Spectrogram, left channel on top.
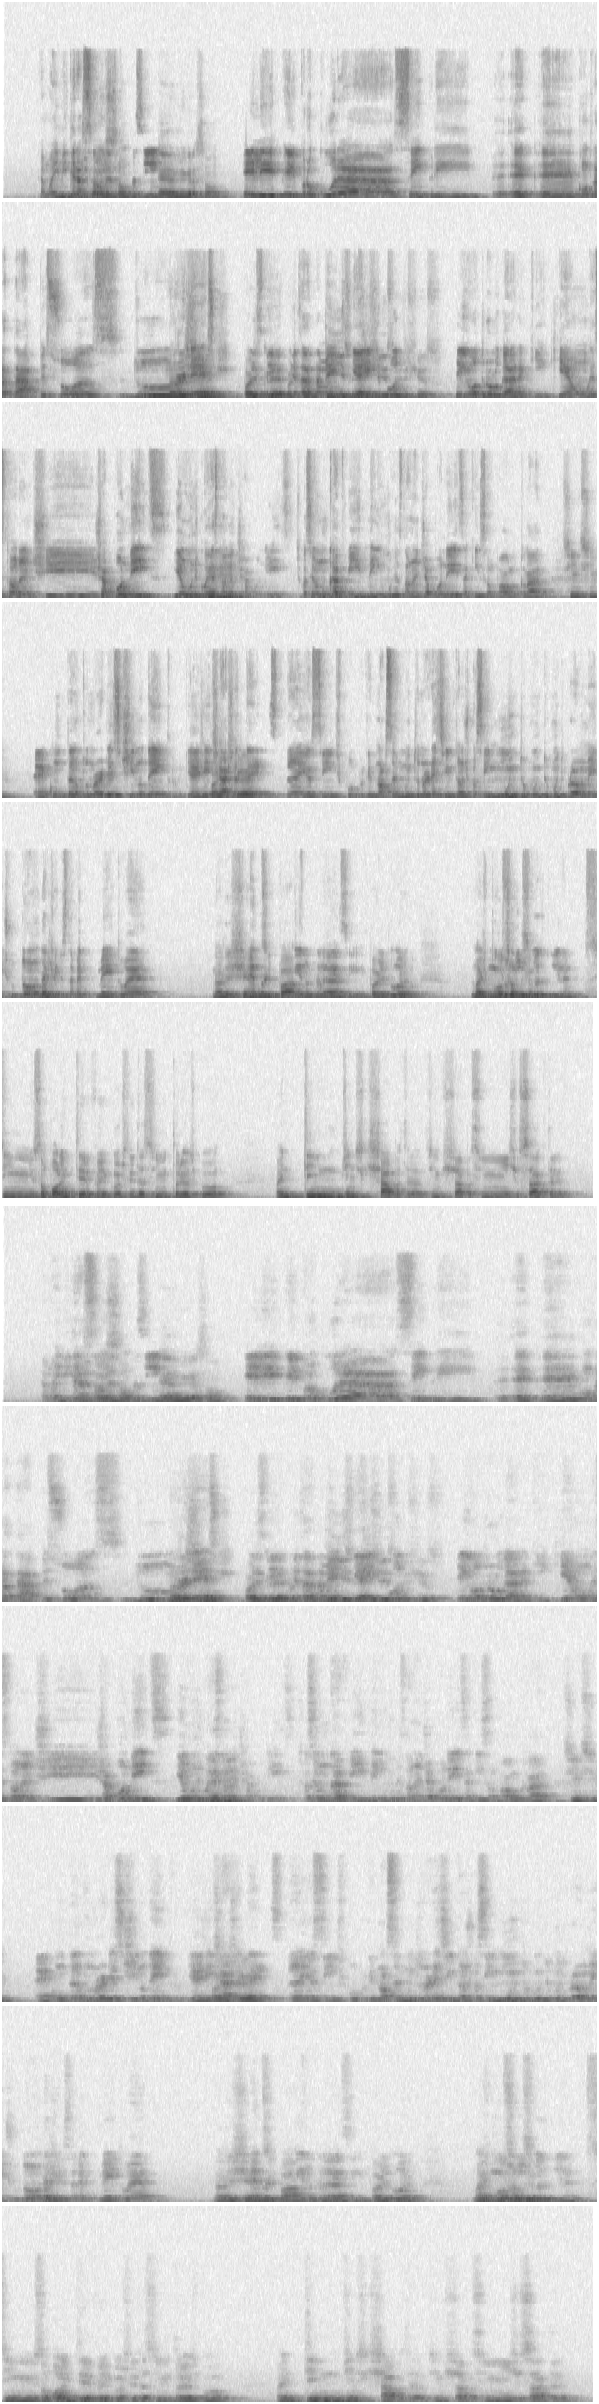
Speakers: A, on the left; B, on the left.
A: é uma imigração
B: expressão
A: mesmo, tipo assim,
B: é migração.
A: Ele, ele procura sempre é, é, é, contratar pessoas do
B: Nordestinas,
A: Nordeste
B: pode
A: em si,
B: crer, pode
A: exatamente.
B: crer. Tem isso,
A: E
B: existe
A: aí, tipo,
B: isso, existe isso.
A: tem outro lugar aqui que é um restaurante japonês. E é o único
B: Uhum,
A: restaurante japonês, tipo assim, eu nunca vi nenhum restaurante japonês aqui em São Paulo, claro,
B: sim, sim,
A: é, com tanto nordestino dentro. E a gente
B: pode
A: acha
B: crer,
A: até estranho, assim, tipo, porque, nossa, é muito nordestino. Então, tipo assim, muito, muito, muito provavelmente o dono
B: pode.
A: daquele estabelecimento é.
B: Nordestino,
A: É nordestino
B: se pá,
A: também,
B: é,
A: assim. Muito
B: pode
A: louco.
B: crer.
A: Muito
B: Mas,
A: louco.
B: pô,
A: Muito
B: São,
A: unido,
B: se-
A: assim, né?
B: sim, o São Paulo inteiro foi construído assim, tá ligado? Tipo, mas tem gente que chapa, tá ligado? Gente que chapa assim e enche o saco, tá ligado?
